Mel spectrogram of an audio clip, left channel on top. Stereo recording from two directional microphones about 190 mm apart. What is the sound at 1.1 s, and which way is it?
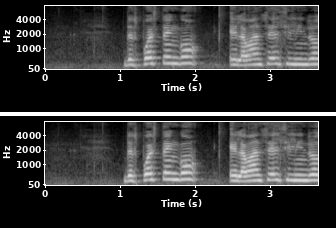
Speech, 35° right (ahead or behind).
